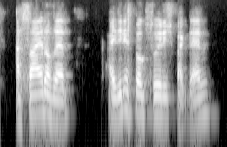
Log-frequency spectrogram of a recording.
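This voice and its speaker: With a Spanish accent, this man talks at a fairly quick pace in a medium pitch, his intonation monotone and flat. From Panama. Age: 30s. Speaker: photographer. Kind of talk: casual chat. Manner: halting.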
